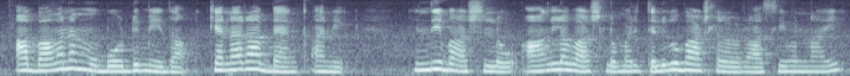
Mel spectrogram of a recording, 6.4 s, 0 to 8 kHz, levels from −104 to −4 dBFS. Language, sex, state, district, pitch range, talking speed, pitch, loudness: Telugu, female, Telangana, Hyderabad, 200-250 Hz, 150 wpm, 210 Hz, -17 LUFS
